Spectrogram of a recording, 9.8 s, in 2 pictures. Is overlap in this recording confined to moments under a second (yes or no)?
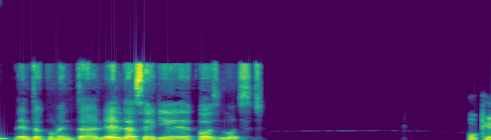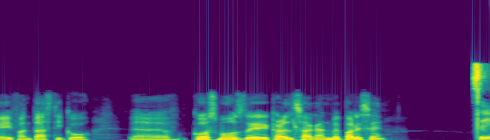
yes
